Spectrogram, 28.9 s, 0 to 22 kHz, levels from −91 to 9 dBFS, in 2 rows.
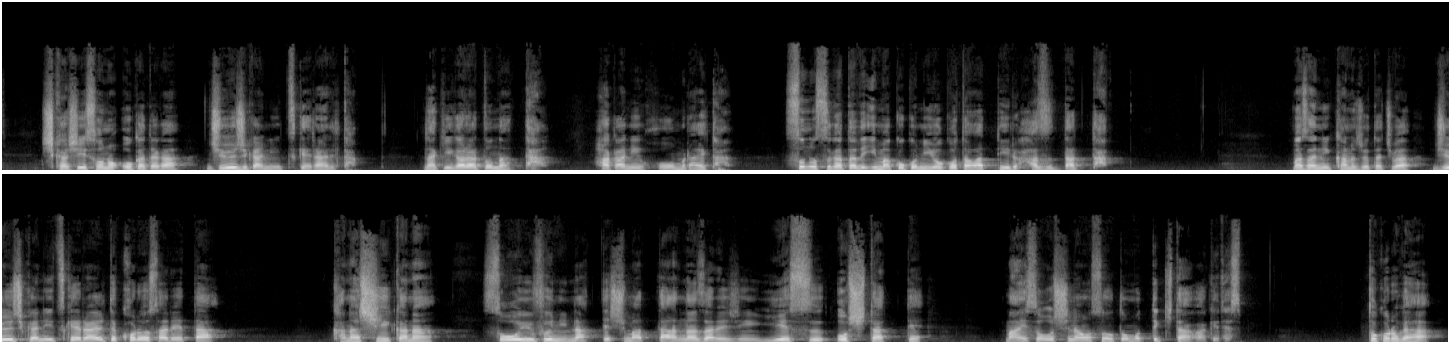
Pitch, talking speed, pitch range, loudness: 200 Hz, 250 characters per minute, 170-220 Hz, -16 LUFS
